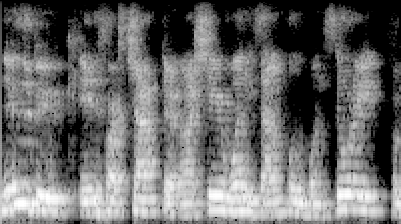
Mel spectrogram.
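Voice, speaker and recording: A man's fairly high voice is somewhat breathy with a dark, mellow tone. He keeps a moderate pace and ordinary pitch variation. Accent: Scottish. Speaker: academic researcher. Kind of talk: lecture.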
